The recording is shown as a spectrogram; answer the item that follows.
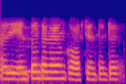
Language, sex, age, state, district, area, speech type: Telugu, female, 18-30, Telangana, Ranga Reddy, rural, conversation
